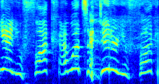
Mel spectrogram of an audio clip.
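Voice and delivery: dad mimicking his toddler in a tiny voice. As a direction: squeak it out like a toddler swearing. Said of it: "a little tiny voice be like".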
